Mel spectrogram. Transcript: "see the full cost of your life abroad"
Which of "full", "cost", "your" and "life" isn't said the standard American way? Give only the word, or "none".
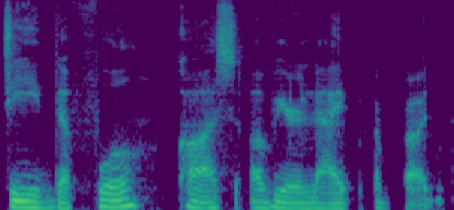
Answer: cost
